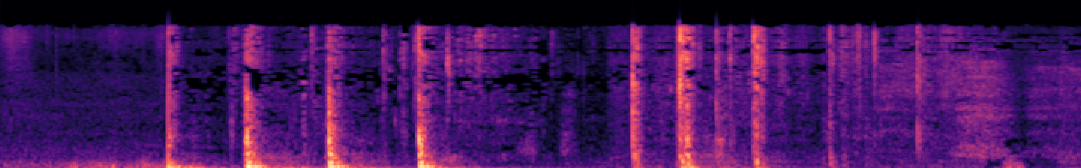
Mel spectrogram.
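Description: Broken rubble and debris knocking and clattering underfoot in a series of sharp, separate impacts as someone climbs over a collapsed building, with heavy thumps from a handheld phone being jostled during the first few seconds.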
